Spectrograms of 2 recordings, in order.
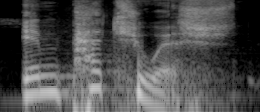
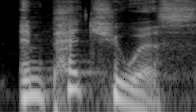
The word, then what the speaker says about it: impetuous: The word of the day today is impetuous. Impetuous. I'm sorry, I pronounced it slightly wrong.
